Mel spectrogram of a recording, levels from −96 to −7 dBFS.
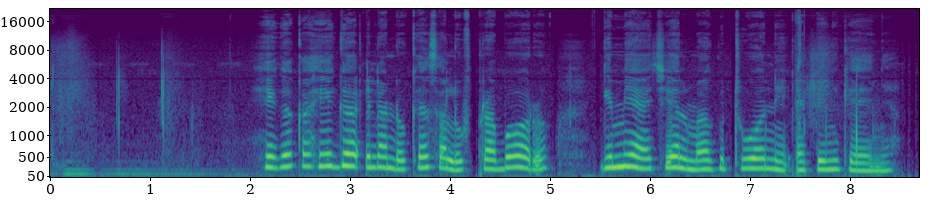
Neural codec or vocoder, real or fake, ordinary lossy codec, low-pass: none; real; none; none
